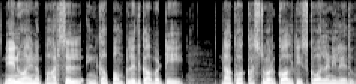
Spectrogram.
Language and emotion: Telugu, fearful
